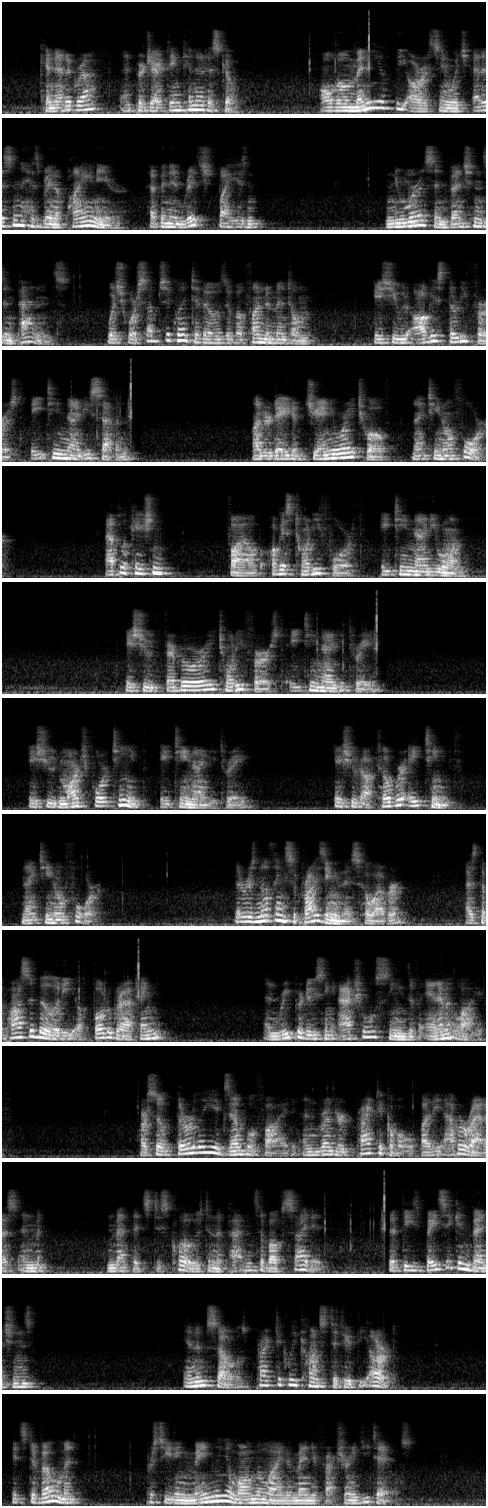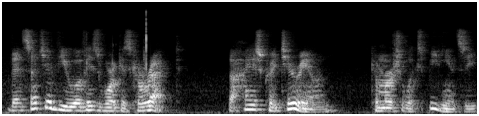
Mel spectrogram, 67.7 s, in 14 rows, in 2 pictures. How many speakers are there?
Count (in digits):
1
